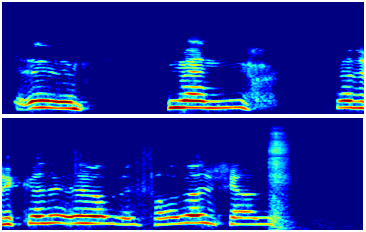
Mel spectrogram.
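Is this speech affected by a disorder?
Yes: cerebral palsy; present from birth, brain oxygen deprivation, heart not beating at delivery, mild.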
